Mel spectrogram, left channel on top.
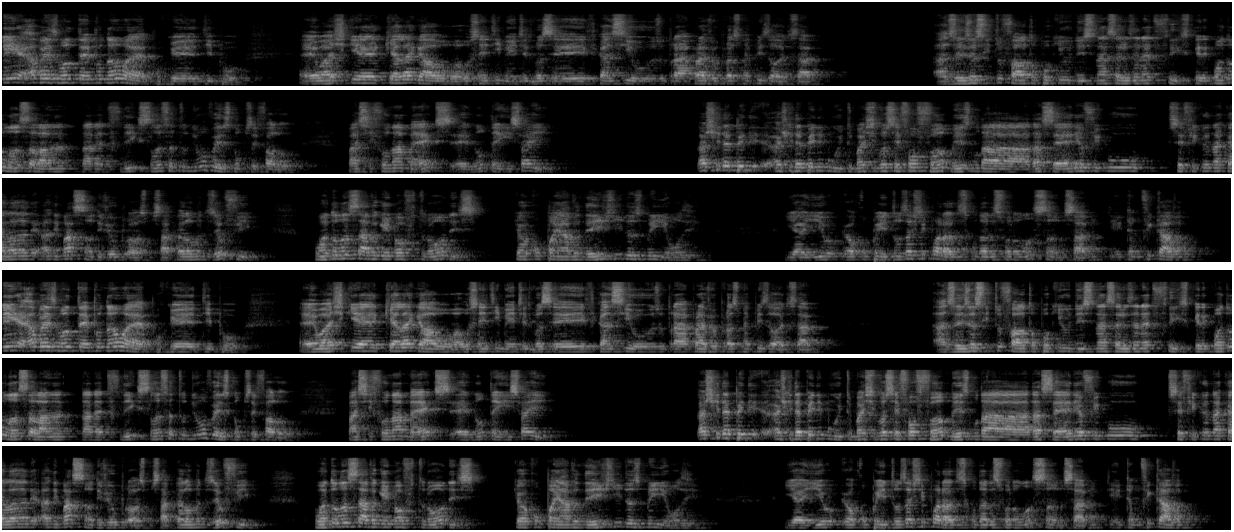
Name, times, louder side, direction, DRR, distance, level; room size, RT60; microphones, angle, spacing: voice 1, 0.0-8.1 9.3-17.7 19.2-23.7 24.0-29.3 29.7-31.6 32.4-36.4, right 3 dB, 40° right, 4 dB, 1.4 m, -33 dB
15.5 x 7.3 x 2.3 m, 0.63 s
head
